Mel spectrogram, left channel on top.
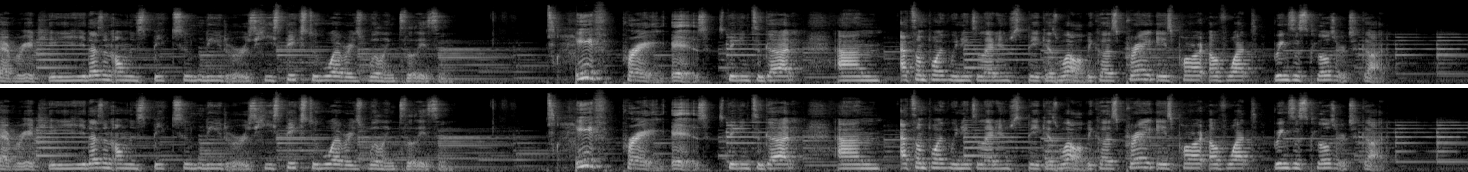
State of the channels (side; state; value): both; normal; correlation 0.94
